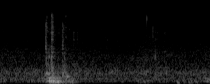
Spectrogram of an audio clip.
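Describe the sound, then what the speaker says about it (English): A VW T6 money transporter's side door unlatches and opens, with a firm mechanical clunk followed by a brief quieter click, heard alone at close range. "I can press the button for the side door"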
